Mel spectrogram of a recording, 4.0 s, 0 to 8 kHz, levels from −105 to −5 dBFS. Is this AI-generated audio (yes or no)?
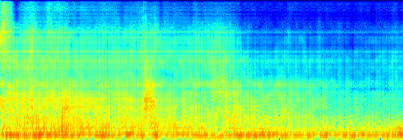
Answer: yes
